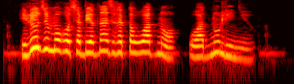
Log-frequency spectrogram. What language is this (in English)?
Belarusian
